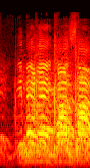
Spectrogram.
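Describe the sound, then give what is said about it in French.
A crowd of protesters at a banned demonstration in France, voicing their concern for the people of Gaza, shouting together in loud, sustained chanting, many voices rising and swelling in rhythmic bursts. “Pas de quoi décourager ceux venus crier leur inquiétude pour le peuple gazaoui.”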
